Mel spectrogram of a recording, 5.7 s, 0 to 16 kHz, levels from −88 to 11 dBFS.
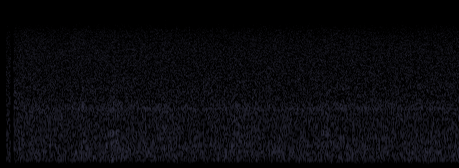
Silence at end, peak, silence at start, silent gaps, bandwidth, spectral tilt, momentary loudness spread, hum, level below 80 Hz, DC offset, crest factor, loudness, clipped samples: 0 s; -50 dBFS; 0.1 s; none; 11 kHz; -0.5 dB/octave; 1 LU; none; under -90 dBFS; under 0.1%; 14 dB; -62 LUFS; under 0.1%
